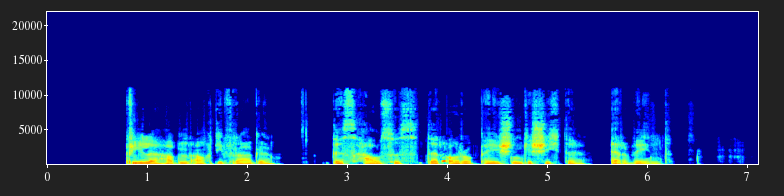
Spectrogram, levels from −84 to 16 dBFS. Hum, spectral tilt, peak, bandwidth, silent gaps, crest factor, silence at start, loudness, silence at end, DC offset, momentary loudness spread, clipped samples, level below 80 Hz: none; -6 dB/octave; 0 dBFS; 11.5 kHz; 2.37-2.53 s, 2.62-2.74 s, 5.45-5.62 s; 18 dB; 0.8 s; -17 LUFS; 0.9 s; under 0.1%; 10 LU; under 0.1%; -42 dBFS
